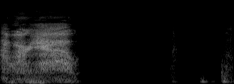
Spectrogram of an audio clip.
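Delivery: whispered voice. Greeting Darren while keeping quiet for twenty more seconds: whispering. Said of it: "I'm whispering for twenty more seconds".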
